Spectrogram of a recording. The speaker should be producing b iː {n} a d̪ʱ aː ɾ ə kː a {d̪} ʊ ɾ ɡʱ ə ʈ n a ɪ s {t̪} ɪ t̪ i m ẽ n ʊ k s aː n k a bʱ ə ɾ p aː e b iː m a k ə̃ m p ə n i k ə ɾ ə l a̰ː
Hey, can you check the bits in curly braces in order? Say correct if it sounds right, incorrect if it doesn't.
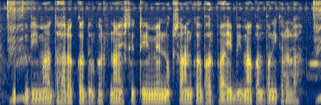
incorrect: m, correct, incorrect: t̪ʰ

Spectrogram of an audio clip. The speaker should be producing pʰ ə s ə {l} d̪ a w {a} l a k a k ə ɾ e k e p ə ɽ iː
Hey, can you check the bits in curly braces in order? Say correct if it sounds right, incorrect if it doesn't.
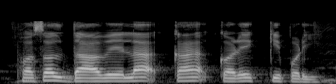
correct, incorrect: e

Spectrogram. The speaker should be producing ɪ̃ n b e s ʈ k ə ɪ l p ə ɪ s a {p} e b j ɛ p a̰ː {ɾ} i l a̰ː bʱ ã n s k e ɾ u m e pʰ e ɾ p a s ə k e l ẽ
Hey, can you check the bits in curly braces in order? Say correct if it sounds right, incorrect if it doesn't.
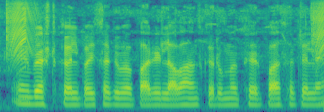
incorrect: k, correct

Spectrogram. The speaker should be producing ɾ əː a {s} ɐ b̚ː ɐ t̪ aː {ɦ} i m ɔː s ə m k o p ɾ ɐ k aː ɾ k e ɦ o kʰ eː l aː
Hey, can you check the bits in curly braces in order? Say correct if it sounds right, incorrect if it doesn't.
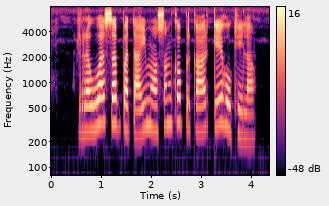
correct, incorrect: none

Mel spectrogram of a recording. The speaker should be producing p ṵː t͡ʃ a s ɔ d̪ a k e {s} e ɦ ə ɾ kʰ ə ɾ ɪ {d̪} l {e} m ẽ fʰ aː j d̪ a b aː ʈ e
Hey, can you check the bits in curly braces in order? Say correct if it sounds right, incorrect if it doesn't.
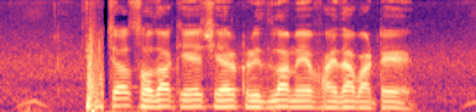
incorrect: ʃ, correct, incorrect: a

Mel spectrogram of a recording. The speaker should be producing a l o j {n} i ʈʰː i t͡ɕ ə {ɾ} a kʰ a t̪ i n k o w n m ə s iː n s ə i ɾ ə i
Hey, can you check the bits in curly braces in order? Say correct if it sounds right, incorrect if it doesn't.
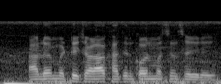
incorrect: m, incorrect: ɭ

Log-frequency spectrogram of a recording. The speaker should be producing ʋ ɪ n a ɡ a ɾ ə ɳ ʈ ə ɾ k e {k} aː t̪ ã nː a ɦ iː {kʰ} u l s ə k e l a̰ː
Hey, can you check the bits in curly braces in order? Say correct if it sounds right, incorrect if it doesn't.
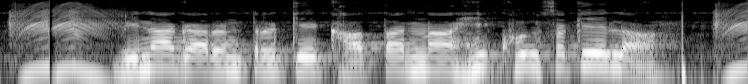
incorrect: kʰ, correct

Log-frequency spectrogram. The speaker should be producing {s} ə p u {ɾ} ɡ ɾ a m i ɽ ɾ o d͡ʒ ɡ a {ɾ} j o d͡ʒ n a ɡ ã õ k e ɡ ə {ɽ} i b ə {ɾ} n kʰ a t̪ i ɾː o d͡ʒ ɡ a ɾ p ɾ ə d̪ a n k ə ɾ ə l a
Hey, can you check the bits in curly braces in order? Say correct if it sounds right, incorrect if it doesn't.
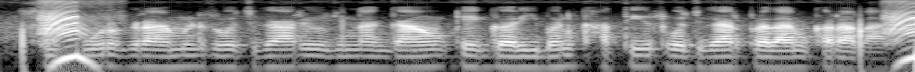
correct, correct, correct, incorrect: ɾ, incorrect: none

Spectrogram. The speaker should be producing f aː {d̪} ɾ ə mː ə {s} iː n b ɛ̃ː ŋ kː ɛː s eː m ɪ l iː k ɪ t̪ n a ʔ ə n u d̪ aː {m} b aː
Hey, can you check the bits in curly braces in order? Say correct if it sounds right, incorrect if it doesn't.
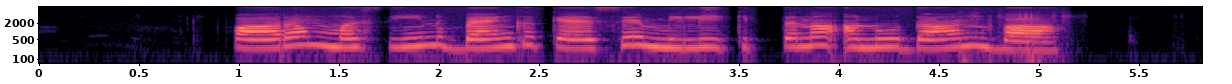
incorrect: none, correct, incorrect: n

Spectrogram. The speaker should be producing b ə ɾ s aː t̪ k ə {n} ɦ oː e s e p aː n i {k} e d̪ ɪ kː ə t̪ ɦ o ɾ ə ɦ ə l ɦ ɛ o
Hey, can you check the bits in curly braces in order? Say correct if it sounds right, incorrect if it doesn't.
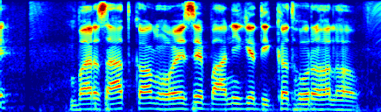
incorrect: m, correct

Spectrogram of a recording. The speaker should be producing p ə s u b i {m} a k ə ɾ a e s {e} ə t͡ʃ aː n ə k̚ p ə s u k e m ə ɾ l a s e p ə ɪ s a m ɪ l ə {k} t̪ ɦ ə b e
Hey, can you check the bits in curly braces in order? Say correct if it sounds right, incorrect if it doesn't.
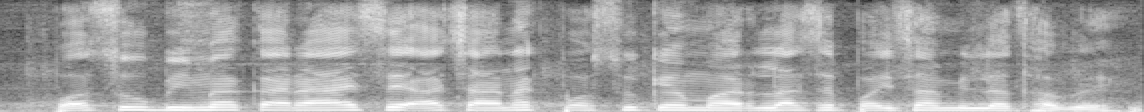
correct, correct, incorrect: none

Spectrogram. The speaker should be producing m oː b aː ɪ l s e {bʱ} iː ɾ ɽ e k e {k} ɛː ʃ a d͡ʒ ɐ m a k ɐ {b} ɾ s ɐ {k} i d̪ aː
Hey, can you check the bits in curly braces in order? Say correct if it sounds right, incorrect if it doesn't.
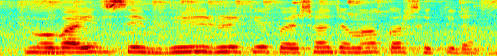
correct, incorrect: p, incorrect: none, correct

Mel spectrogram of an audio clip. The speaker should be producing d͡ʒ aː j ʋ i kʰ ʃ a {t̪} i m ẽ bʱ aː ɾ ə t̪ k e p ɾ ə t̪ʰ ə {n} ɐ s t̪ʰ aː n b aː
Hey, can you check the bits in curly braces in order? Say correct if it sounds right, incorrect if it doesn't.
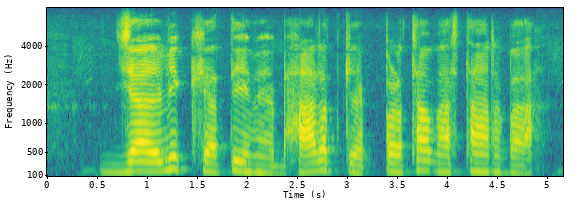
correct, incorrect: m

